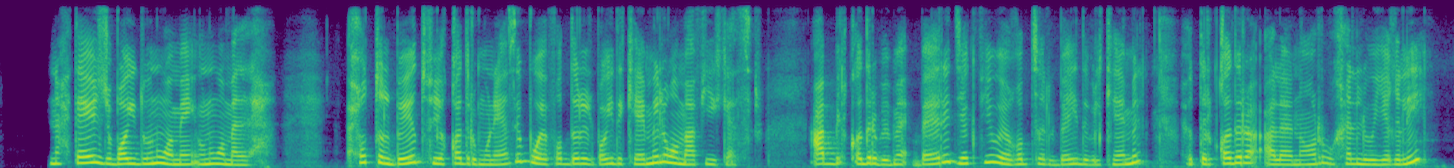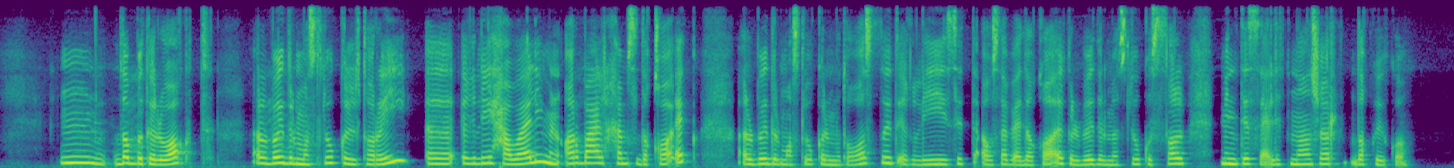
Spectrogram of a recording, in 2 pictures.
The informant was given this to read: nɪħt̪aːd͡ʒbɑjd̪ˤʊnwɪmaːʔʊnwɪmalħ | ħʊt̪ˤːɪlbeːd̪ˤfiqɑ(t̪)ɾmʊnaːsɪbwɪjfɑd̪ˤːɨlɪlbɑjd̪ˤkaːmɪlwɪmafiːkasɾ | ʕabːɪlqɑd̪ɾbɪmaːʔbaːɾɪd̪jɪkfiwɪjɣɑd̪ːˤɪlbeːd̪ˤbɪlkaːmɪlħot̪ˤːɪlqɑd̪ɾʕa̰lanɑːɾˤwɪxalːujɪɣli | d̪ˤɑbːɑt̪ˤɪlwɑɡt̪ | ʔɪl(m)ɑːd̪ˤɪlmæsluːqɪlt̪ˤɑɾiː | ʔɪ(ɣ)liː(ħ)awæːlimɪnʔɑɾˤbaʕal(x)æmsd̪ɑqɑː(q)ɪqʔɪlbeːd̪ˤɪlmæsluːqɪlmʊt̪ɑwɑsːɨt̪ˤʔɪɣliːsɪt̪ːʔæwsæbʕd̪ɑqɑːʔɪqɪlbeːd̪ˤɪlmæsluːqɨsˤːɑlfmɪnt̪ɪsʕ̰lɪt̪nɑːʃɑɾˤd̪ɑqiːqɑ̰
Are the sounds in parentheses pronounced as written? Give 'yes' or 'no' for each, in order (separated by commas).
no, no, yes, yes, yes, no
